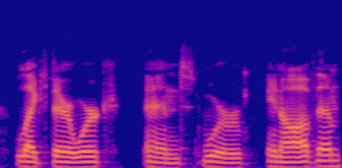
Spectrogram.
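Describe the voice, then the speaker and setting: A man with an American accent and an ordinary speaking voice, medium in pitch, with fairly even intonation, on a very clean recording with a silent background. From New Jersey. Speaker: comedy writer. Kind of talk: casual chat.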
